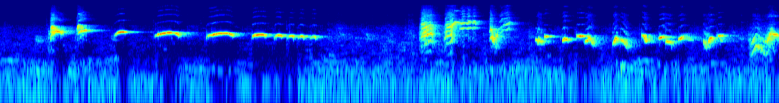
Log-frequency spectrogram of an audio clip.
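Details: Green leafbird singing persistently in a city: clear whistled notes slurring downward in a run of short phrases, a pause, then bursts of sharp chips and a chattering series of quick warbled notes, with a faint low hum beneath.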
